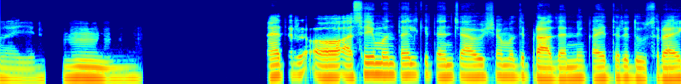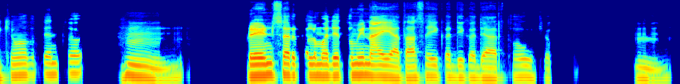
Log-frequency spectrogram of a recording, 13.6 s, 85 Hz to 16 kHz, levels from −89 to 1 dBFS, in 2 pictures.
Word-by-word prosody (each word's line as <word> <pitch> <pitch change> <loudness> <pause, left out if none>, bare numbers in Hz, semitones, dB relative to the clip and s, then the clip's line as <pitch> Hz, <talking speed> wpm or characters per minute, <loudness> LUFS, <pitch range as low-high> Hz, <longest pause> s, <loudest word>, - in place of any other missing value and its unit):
नाहीये. 110 -2 -9 0.3
हं. 125 -1 -3 1.3
नाहीतर 150 +3 0
अ, 135 +1 +4
असेही 160 +4 +1
म्हणता 150 -1 0
येईल, 150 0 -1
की 155 - -9
त्यांच्या 135 0 -1
आयुष्यामध्ये 135 +1 -2
प्राधान्य 120 +1 +2
काहीतरी 125 +1 -2
दुसरं 120 +1 -3
आहे 120 +1 +2
किंवा 150 +2 -2 0.2
त्यांचं 160 +2 -4 0.5
हं, 135 -6 -1 0.9
फ्रेंड 145 +2 +8
सर्कलमध्ये 145 -1 +2
तुम्ही 150 0 +2
नाही 140 -2 +6
आहात. 125 -1 0
असाही 135 +2 -5
कधी-कधी 130 -1 -6
अर्थ 120 +2 -4
होऊ 135 0 -5
शकतो. 110 - -16 0.8
हं. 110 -1 -9
135 Hz, 125 wpm, -23 LUFS, 120-145 Hz, 1.3 s, फ्रेंड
